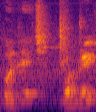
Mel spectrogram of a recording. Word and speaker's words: Brundage: How do you pronounce that? Brundage.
